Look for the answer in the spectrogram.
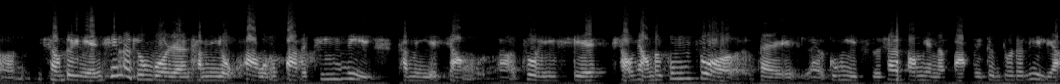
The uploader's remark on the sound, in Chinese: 电话采访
